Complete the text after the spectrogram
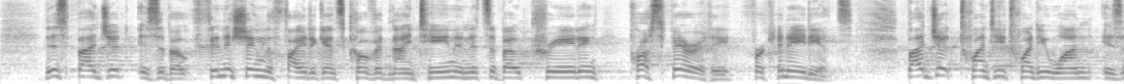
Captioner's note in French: voix de l'interprète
